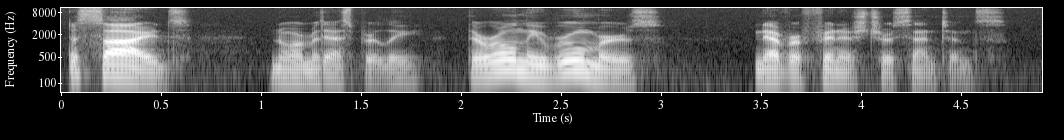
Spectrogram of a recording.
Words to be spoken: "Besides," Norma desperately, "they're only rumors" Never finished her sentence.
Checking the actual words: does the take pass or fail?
pass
